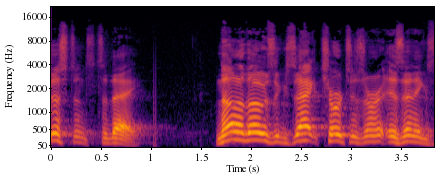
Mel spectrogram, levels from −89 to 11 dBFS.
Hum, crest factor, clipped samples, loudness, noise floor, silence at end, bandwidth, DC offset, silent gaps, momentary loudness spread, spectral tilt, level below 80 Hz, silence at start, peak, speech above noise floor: none; 14 dB; under 0.1%; -15 LUFS; -60 dBFS; 0 s; 14 kHz; under 0.1%; none; 17 LU; -5 dB/octave; -64 dBFS; 0 s; 0 dBFS; 46 dB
